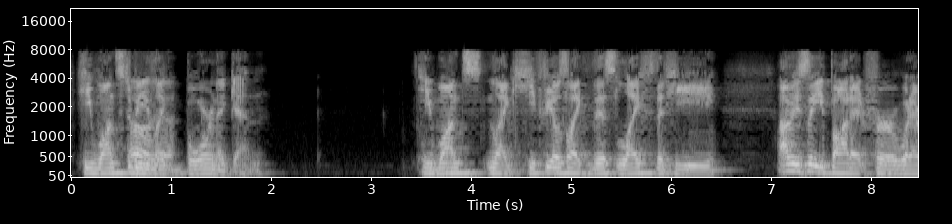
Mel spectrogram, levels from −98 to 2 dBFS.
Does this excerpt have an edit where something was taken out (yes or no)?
no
